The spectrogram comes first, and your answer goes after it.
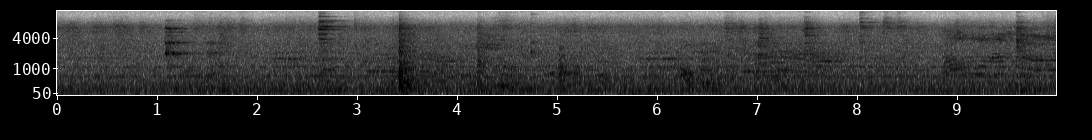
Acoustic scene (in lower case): crowded indoor space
